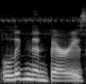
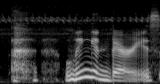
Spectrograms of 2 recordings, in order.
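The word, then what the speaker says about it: lingonberries: vaccinium vitus idea and i was saying it incorrectly so thank you those for those of you who are telling me that my pronunciation was was off i was calling it lignan berries it's lingenberries i was i was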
